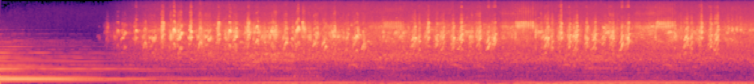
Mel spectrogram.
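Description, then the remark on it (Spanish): Barn swallows (Hirundo rustica) twitter in a dense, continuous stream of rapid high chirps, steady, over a low background hum, starting after a brief quiet opening. “Golondrina tijereta, de nombre científico Hirundo rustica, del orden Passeriformes y la familia Hirundinae.”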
